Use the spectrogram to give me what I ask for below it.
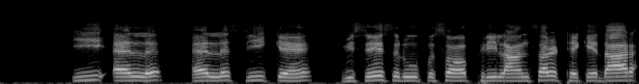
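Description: No faults heard in the speech; the AMR wideband (HD Voice) codec path at 12.65 kbit/s leaves only the light, expected coding character of that rate.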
